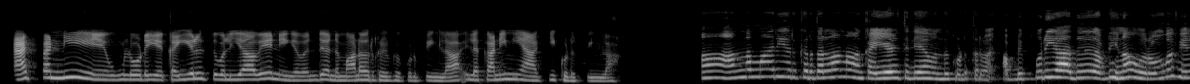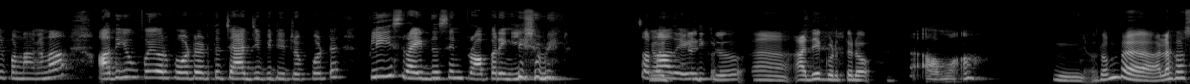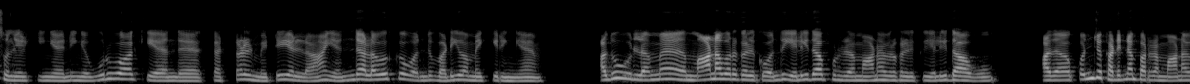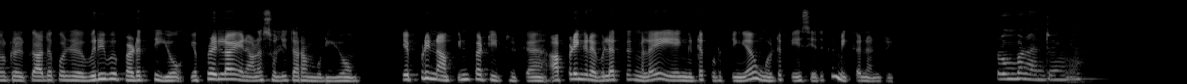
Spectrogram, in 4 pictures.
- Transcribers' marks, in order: in English: "ஆட்"; in English: "சாட் ஜிபிடிட்ற"; in English: "ப்ளீஸ் ரைட் திஸ் இன் ப்ராப்பர் இங்கிலீஷ்"; laughing while speaking: "அச்சச்சோ!"; laughing while speaking: "அப்படீன்னு சொன்னா அது எழுதிக் குடுத்துரும். ஆமா"
- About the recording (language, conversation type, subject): Tamil, podcast, நீங்கள் உருவாக்கிய கற்றல் பொருட்களை எவ்வாறு ஒழுங்குபடுத்தி அமைப்பீர்கள்?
